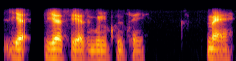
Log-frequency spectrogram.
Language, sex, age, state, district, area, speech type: Urdu, male, 18-30, Uttar Pradesh, Saharanpur, urban, conversation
